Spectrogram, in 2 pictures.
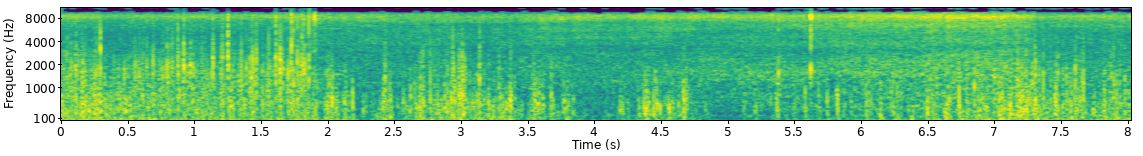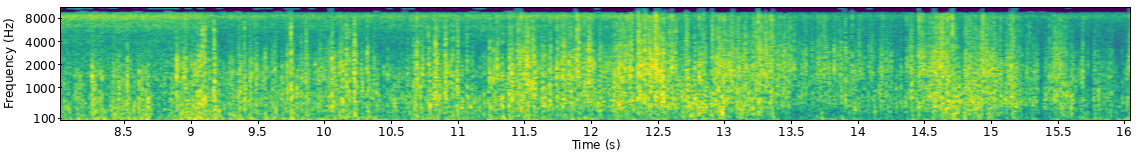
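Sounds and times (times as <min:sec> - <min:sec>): road noise: 0:00.0 - 0:16.0
wind buffeting microphone: 0:00.0 - 0:16.0.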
